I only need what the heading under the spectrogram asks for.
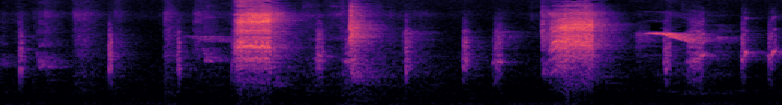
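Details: Greater green leafbird, known as cucak kombo, in energetic song: loud harsh squawking bursts alternating with short whistled slurs and chips, about every two seconds.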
